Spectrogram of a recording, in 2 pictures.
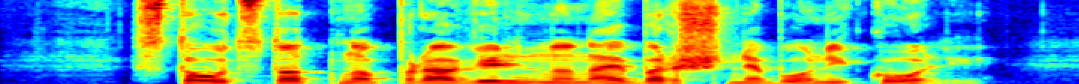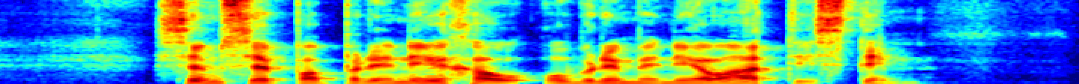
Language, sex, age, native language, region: Slovenian, male, 60+, Slovenian, Carinthia region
